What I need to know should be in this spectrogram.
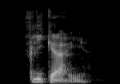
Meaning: cops; pigs; the fuzz (the police)
- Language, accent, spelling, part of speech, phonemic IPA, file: French, France, flicaille, noun, /fli.kaj/, LL-Q150 (fra)-flicaille.wav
